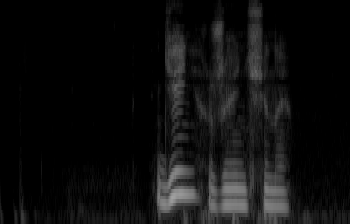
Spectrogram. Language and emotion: Russian, sad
